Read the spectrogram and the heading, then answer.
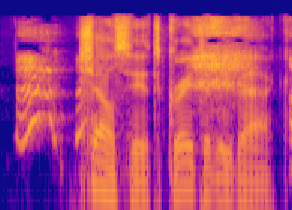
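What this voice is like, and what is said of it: Radio announcer voice. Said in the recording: “Oh, good radio voice.”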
